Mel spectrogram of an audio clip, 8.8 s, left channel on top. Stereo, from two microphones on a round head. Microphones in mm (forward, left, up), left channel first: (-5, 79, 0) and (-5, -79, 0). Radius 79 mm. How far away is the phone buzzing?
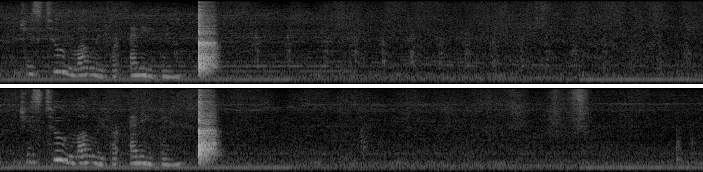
I don't hear a phone buzzing.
